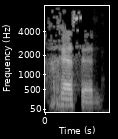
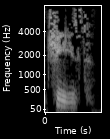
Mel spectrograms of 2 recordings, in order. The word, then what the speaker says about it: chesed: You have to get the phlegm going in the throat, right? It's chesed. I had one teacher who pronounced it cheesed on purpose, just as a joke.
